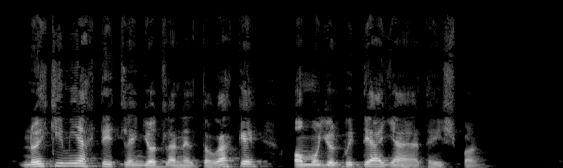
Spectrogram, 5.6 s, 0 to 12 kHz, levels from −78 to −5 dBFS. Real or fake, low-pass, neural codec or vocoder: real; 10.8 kHz; none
